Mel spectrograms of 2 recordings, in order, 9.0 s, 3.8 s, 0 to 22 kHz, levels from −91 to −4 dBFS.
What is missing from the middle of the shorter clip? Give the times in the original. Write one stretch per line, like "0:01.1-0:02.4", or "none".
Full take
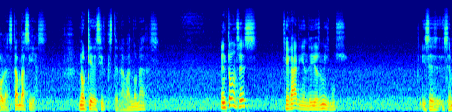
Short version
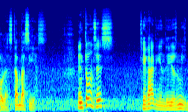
0:01.5-0:04.4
